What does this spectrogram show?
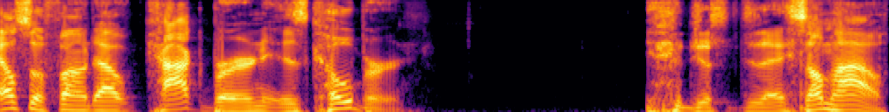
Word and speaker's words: Cockburn: a h m it's no different than cockburn being Coburn David Jackson what have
